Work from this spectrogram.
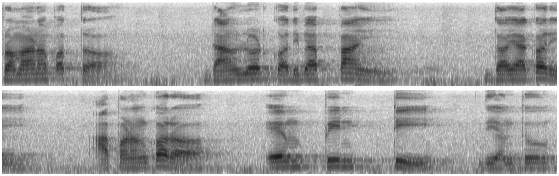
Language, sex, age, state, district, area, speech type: Odia, male, 18-30, Odisha, Nayagarh, rural, read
